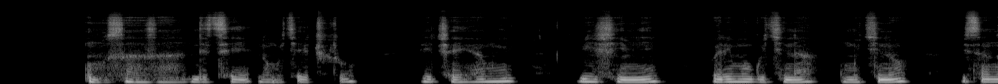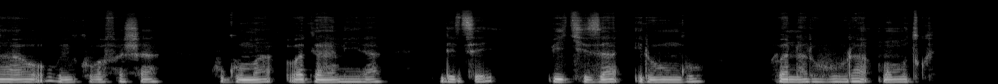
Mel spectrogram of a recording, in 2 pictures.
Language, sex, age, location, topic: Kinyarwanda, male, 18-24, Kigali, health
